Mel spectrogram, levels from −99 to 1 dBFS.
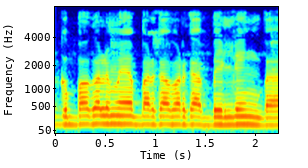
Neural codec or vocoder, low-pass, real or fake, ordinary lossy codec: none; 7.2 kHz; real; none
